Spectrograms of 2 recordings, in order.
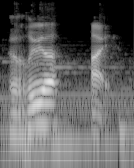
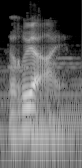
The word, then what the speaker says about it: Rührei: Now, the second R in this word, the R, is almost not pronounced. It's kind of like in the English language, like the British English, you would say Rührei.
